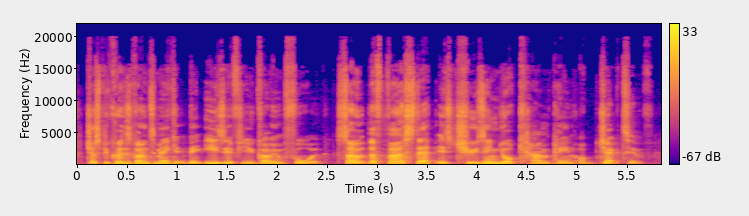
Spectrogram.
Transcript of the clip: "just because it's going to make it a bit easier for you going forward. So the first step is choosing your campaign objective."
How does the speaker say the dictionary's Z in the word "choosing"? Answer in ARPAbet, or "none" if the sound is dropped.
Z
